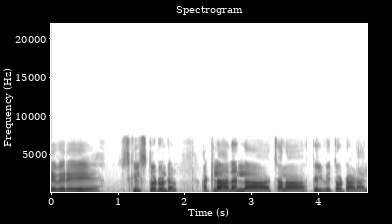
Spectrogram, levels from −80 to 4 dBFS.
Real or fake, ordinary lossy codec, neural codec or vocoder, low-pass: real; none; none; 7.2 kHz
